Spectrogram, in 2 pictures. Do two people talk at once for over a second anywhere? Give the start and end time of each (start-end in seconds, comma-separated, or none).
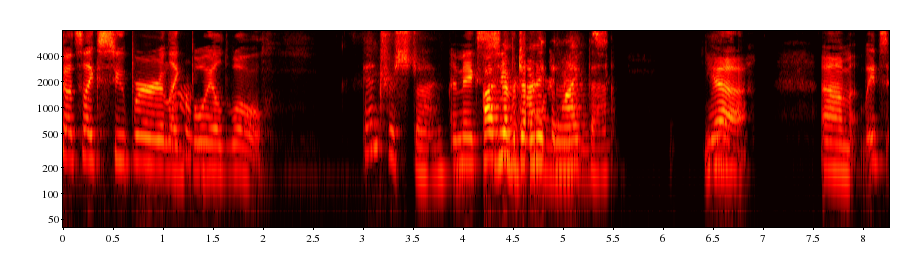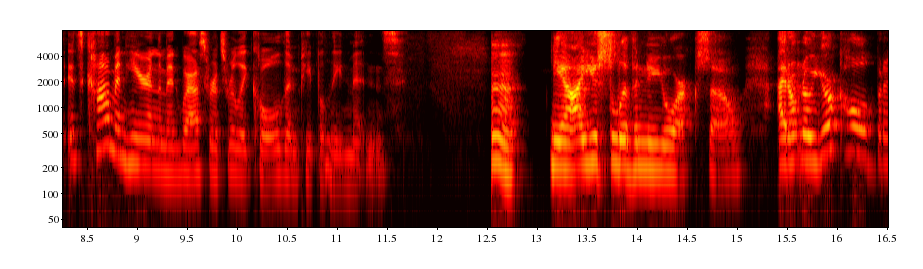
3.9-5.5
